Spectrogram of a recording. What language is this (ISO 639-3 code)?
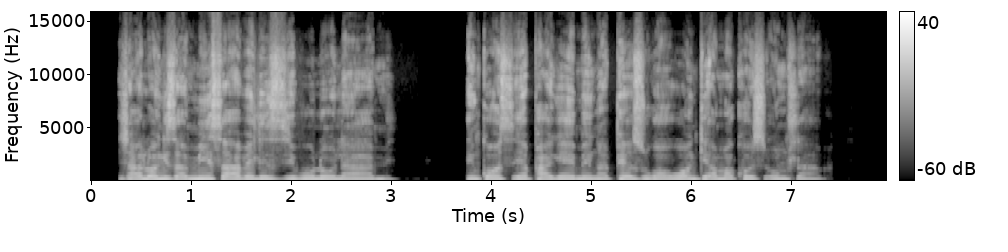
nde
